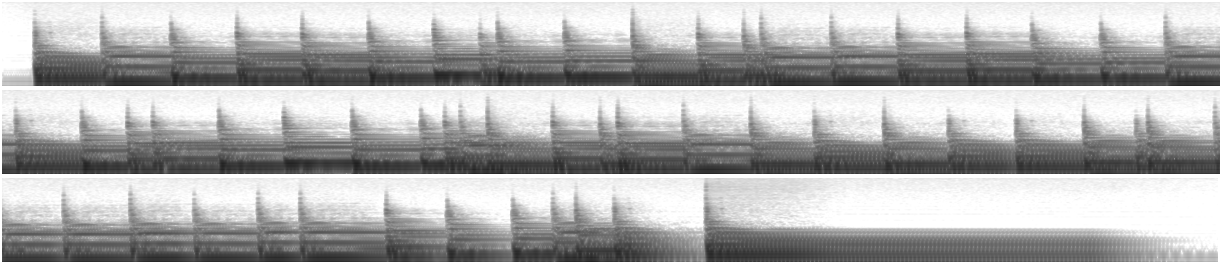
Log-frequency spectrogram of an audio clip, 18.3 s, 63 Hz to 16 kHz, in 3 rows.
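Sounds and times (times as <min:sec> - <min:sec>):
acoustic bass on a digital piano: 0:00.0 - 0:17.9.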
